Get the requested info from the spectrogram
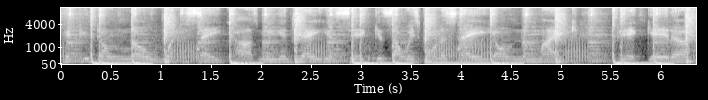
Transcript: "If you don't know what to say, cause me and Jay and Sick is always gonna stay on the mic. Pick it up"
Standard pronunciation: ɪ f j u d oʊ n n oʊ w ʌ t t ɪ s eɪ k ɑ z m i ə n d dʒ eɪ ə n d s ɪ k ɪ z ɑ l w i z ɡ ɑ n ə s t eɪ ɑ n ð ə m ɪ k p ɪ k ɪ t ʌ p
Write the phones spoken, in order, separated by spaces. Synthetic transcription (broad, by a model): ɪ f j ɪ d oʊ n n oʊ w ʌ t t ɪ s eɪ k ɑ z m i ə n dʒ eɪ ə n s ɪ k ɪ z ɑ l w i z ɡ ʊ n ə s t eɪ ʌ n ð ə m ɪ k p ɪ k ɪ t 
